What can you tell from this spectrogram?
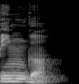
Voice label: "Pingo", Toki Pona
